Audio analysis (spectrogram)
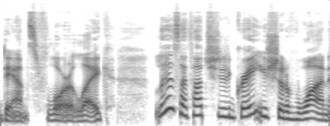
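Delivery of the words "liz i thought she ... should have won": high, quick gushing quote; gushing retold praise. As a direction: imitate an eager fan, pitched right up. Quoting a cheerful onlooker to Liz.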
